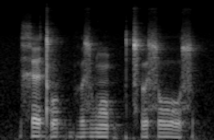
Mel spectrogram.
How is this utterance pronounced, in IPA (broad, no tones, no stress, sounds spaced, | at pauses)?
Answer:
x ɛ tʼ oː k bʱ ɵ z v õ ʔ ṳ k t͡sʼ ɵ s oː s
